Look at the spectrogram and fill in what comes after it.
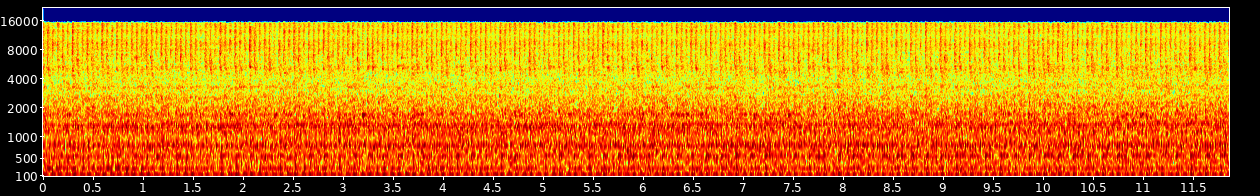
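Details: John Deere 5103 diesel tractor, really cold start at about 29-30°F after sitting a few days unstarted; steady idle with even, light combustion clatter, no misfires or stumbling, normal cold warm-up idle.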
